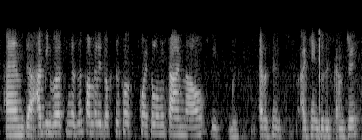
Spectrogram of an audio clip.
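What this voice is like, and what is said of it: Czech accent. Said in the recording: “I'm originally from Prague, Czech Republic, so I've got an accent.”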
